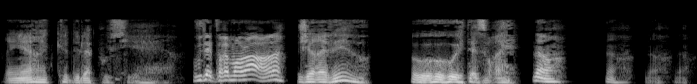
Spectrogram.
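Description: An actor voicing a paranoid, volatile burned male splicer in a video game, with a raspy voice that swings from ranting shouts to muttering. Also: fairly low pitch, big pitch swings, measured pace, no room sound, heavily acted. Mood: jittery paranoia. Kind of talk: game voice acting.

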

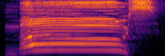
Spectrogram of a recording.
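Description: A man doing a pompous, booming storybook bear. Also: sing-song, takes it slowly, bright, forceful tone, heavily acted. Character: gruff pompous male bear, secretly kind. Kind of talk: storybook reading for children.

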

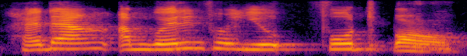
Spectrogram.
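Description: A woman English teacher with a Vietnamese accent, running an online class and drilling pronunciation with slow, patient corrections. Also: high-pitched, lively intonation, slight background noise. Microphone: computer mic on video call. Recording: dull lo-fi video call audio.

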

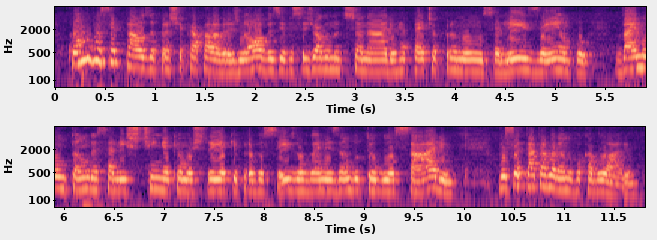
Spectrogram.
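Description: A woman's voice: medium pitch, rough recording. A woman with a Brazilian Portuguese accent teaching a live online English lesson, upbeat and explaining step by step.

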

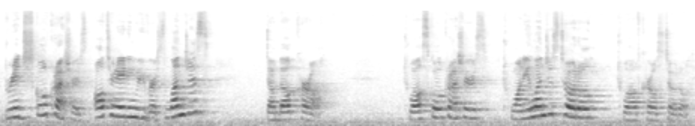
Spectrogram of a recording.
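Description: Woman fitness instructor, high voice, steady workout cues, distant mic with a faint rumble behind. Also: roomy sound. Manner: clear step-by-step cueing. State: slightly out of breath.

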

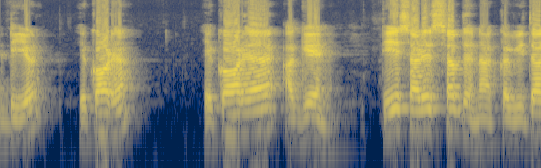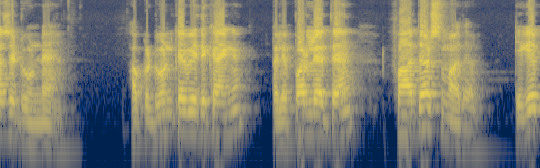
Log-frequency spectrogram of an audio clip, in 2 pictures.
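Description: A man with a bright, forceful voice explains a lesson in Hindi. He reads words slowly, asks the class questions and answers them himself. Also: medium pitch. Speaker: teacher.

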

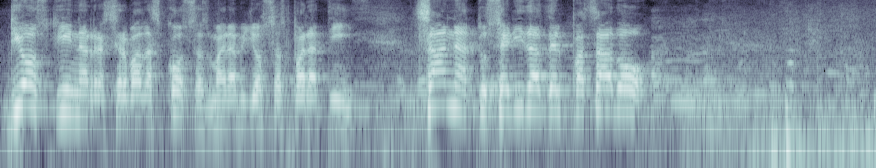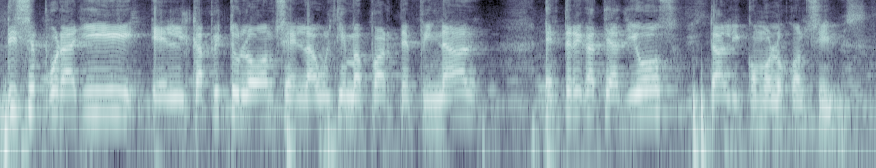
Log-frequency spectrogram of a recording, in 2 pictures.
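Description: A middle-aged man with a Mexican accent giving an impassioned, profanity-laced motivational talk at a recovery group, bursting into shouts. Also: high-pitched, a little slow. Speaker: speaker at a recovery group program.

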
